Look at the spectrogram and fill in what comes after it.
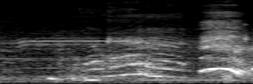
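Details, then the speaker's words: Newborn boy just delivered, still clearing some fluid: short high-pitched wavering cry rising into a louder wail, room noise behind; newborn first cry. "Is he gonna cry? He's supposed to, so we're gonna."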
